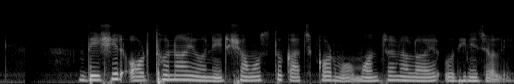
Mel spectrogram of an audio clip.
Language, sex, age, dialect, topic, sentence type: Bengali, female, 60-100, Standard Colloquial, banking, statement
